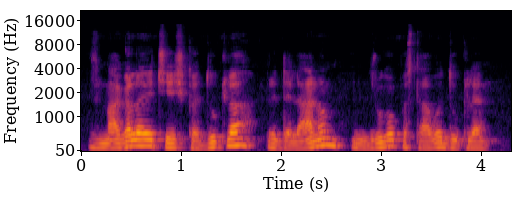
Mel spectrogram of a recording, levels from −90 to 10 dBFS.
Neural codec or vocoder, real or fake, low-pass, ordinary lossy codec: none; real; 14.4 kHz; none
